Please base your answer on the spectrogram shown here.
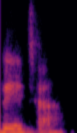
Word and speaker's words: better: আমরা better মানে আর এর উচ্চারণটা করি না couldn't be better. Just আরটা silent থাকবে আর কি হ্যাঁ আচ্ছা তাহলে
